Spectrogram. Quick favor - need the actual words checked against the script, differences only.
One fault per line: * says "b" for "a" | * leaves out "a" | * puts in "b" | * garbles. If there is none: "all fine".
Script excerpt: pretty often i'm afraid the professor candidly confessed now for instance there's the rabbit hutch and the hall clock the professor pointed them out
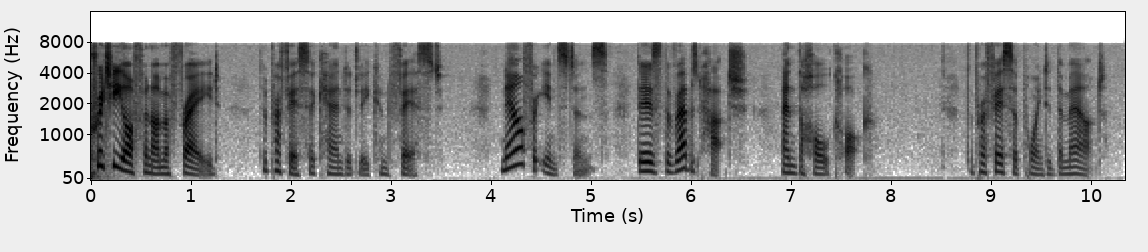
* says "whole" for "hall"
